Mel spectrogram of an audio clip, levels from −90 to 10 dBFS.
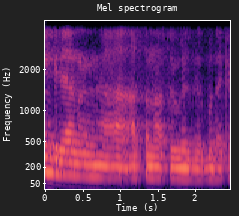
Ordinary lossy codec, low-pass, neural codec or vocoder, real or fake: none; 3.6 kHz; none; real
